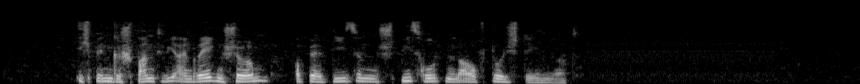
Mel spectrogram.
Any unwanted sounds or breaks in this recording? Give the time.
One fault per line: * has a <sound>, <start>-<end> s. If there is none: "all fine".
all fine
